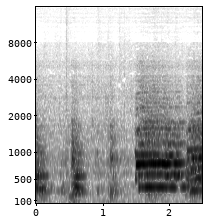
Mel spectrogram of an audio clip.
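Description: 1938 swing band record, a 78 rpm disc, playing through an acoustic phonograph's horn reproducer. After a brief lull with a few short notes, the band comes back in loudly about one and a half seconds in.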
